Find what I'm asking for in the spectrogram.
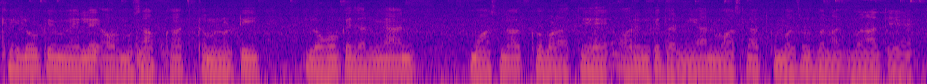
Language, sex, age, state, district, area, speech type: Urdu, male, 60+, Maharashtra, Nashik, rural, spontaneous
